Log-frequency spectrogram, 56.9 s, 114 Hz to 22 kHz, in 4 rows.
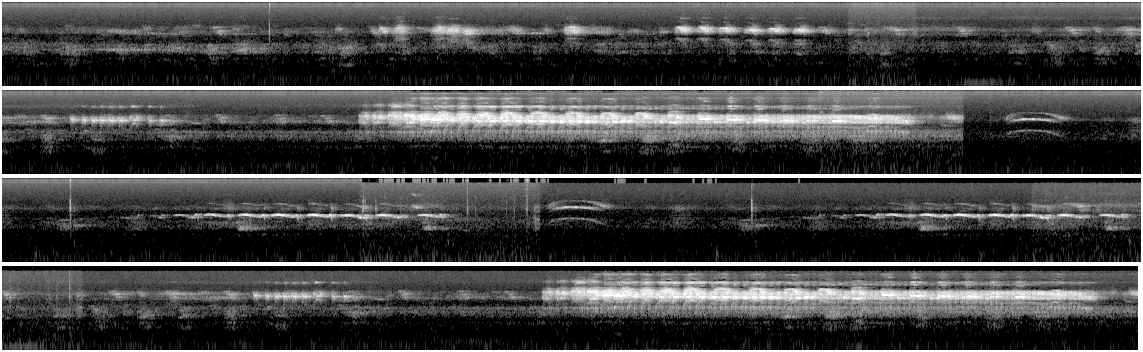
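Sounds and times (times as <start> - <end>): bird singing fast repeated notes: 12.9 - 27.6, 30.0 - 34.2, 49.5 - 56.9.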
